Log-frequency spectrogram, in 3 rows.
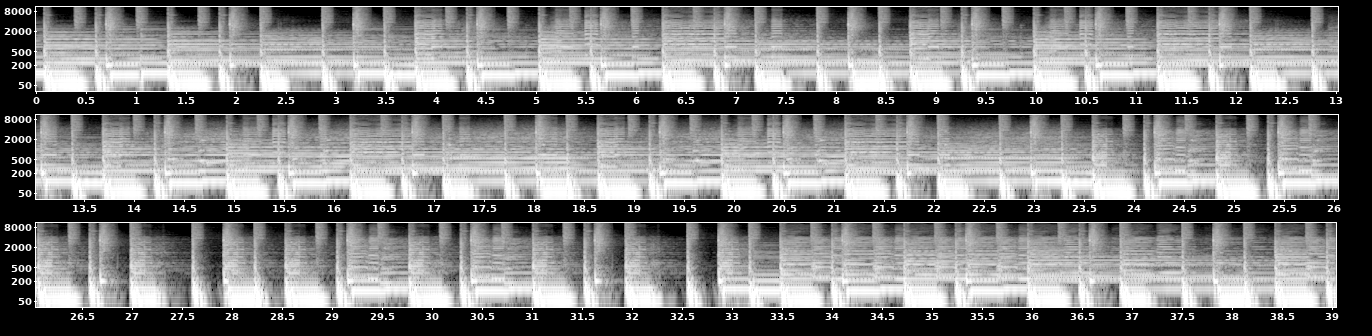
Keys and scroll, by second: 19.2 Escape, 33.3 ctrl+z.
